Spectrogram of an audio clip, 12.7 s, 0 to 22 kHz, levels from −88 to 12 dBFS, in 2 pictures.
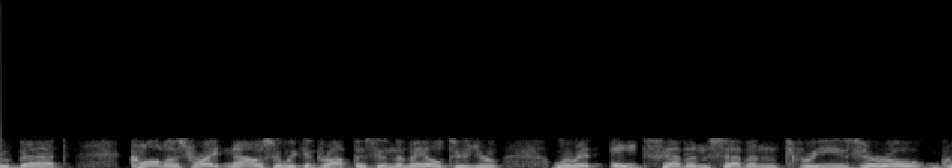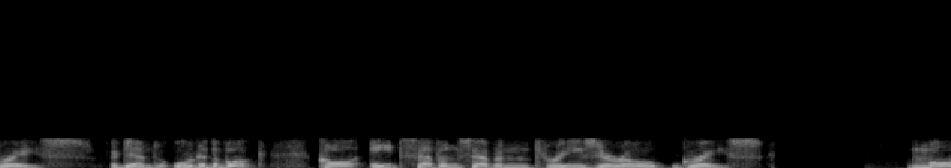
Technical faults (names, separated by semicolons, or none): G.729 codec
